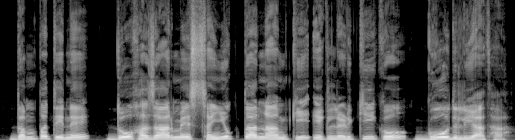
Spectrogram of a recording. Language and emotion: Hindi, neutral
